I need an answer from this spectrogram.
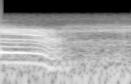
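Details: A British Blue cat named Pontius Pilate, angry at its owner, lets out one short meow: a harmonic cry that slides downward in pitch and fades within a second.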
